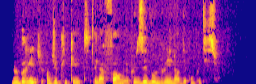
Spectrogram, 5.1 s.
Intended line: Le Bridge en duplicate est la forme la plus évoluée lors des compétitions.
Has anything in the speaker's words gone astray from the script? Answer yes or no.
no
